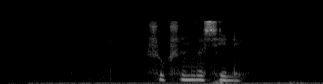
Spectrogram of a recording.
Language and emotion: Russian, neutral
